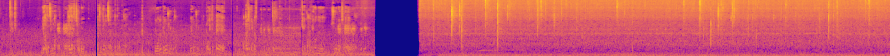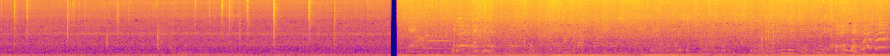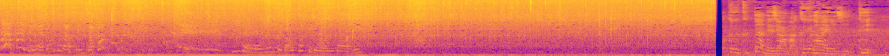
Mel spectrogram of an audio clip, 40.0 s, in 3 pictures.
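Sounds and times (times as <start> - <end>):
small crackles and pops: 6.3 - 19.2
eggplant frying in oil: 6.3 - 37.5.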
